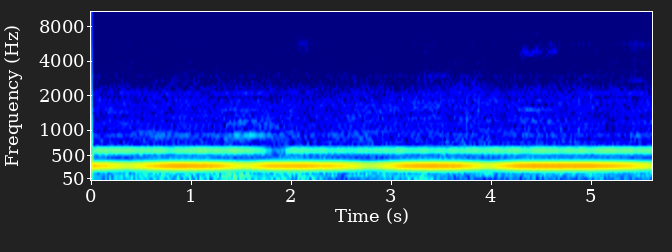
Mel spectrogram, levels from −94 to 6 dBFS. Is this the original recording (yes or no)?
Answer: no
